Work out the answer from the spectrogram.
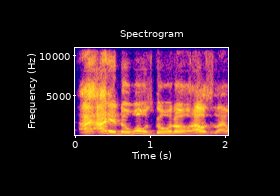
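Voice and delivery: ordinary delivery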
